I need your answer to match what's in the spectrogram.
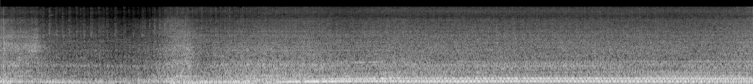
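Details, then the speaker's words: DC-control diesel genset with an actuator replacing the solenoid, driven by a speed controller using a magnetic pickup (MPU) signal; catches, idles slowly for a couple of seconds, then climbs smoothly to steady rated speed; normal start. "Ya, teman-teman, jadi lihat ya, dengar ya tadi ya, hidupnya itu agak lambat dulu ya. Jadi seperti idle dulu karena dia speed control di sini ini butuh sinyal dari MPU ya,"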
